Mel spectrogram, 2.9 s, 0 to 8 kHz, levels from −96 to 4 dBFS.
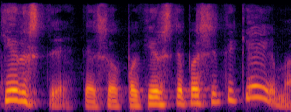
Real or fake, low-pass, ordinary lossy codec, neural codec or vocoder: fake; 7.2 kHz; AAC, 32 kbps; vocoder, 24 kHz, 100 mel bands, Vocos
